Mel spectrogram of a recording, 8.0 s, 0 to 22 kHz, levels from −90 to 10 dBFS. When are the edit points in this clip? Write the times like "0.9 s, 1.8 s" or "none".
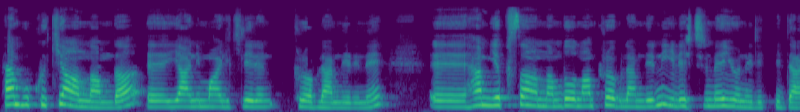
none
